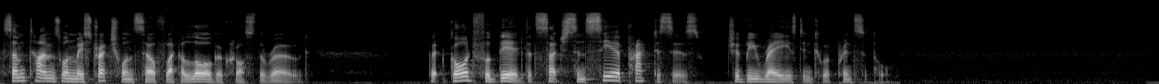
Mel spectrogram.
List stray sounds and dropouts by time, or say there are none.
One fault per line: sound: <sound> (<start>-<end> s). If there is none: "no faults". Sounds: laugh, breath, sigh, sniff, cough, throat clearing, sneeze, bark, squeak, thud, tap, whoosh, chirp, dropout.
no faults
